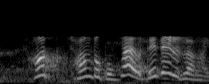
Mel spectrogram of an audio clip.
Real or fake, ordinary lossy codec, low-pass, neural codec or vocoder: fake; none; 3.6 kHz; codec, 16 kHz, 2 kbps, X-Codec, HuBERT features, trained on LibriSpeech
